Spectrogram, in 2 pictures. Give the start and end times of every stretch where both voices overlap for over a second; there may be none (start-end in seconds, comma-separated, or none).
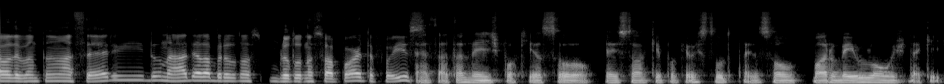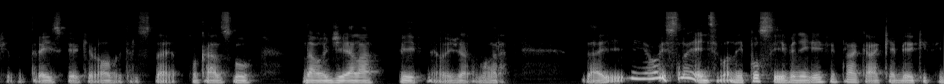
none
